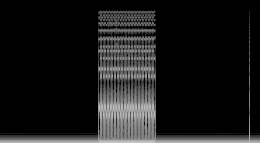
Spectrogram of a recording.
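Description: A retro computer game plays a harsh buzzing tone.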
